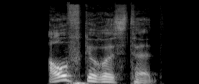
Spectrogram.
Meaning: past participle of aufrüsten
- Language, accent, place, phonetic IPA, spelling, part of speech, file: German, Germany, Berlin, [ˈaʊ̯fɡəˌʁʏstət], aufgerüstet, verb, De-aufgerüstet.ogg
